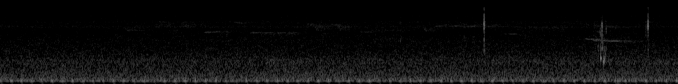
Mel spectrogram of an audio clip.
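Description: Faint birdsong, short high chirps, over a steady outdoor hiss, with three sharp clicks near the end.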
